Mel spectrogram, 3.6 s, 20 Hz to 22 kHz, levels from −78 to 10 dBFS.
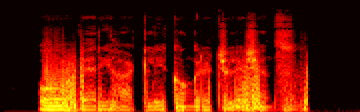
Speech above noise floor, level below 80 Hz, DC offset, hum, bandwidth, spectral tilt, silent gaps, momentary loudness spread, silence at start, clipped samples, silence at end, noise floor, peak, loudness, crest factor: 56 dB; -42 dBFS; under 0.1%; none; 13 kHz; -7 dB/octave; none; 13 LU; 0.4 s; under 0.1%; 0.55 s; -71 dBFS; 0 dBFS; -16 LUFS; 16 dB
